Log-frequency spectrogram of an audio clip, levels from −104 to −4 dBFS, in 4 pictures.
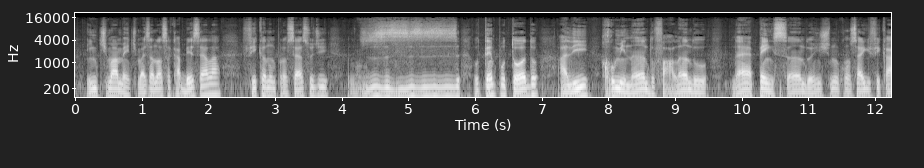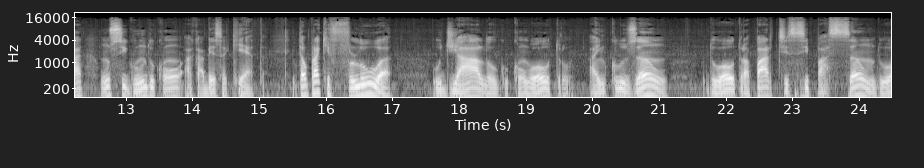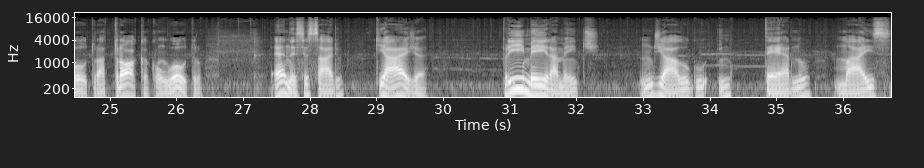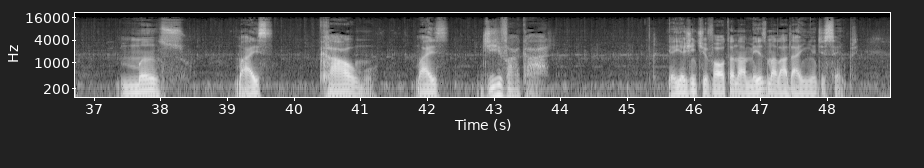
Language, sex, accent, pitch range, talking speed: Portuguese, male, Brazilian, 85-105 Hz, 90 wpm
